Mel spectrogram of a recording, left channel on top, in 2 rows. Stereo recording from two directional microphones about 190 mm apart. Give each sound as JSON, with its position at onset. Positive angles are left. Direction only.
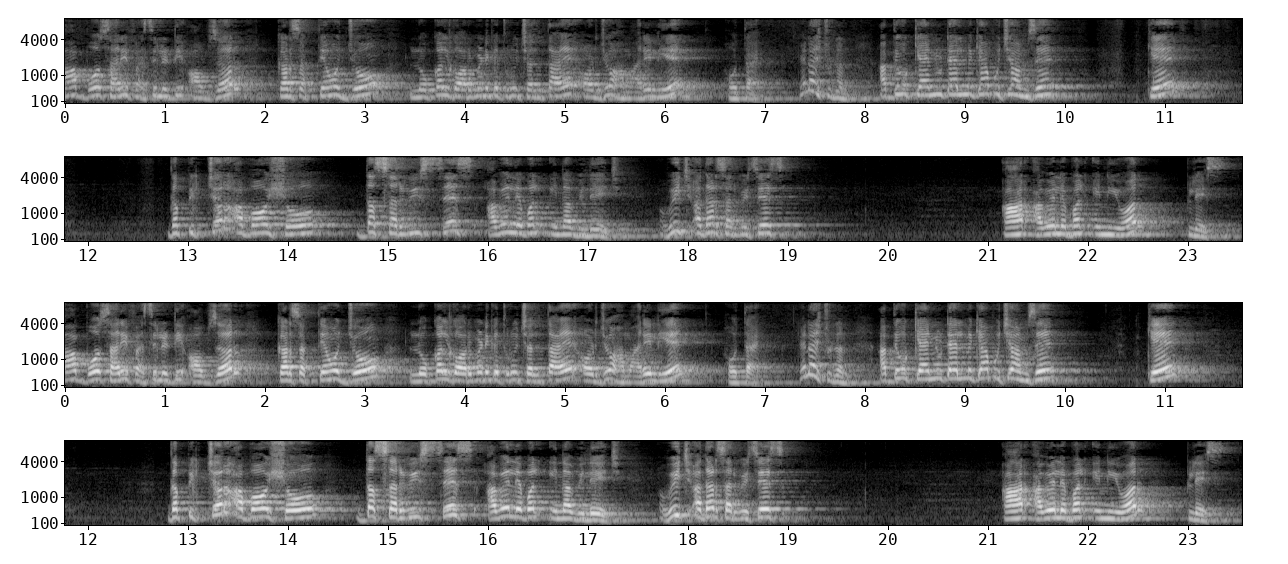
{"t": 0.0, "sound": "a man's voice", "side_deg": -15}
{"t": 12.8, "sound": "a man's voice", "side_deg": -10}
{"t": 21.1, "sound": "a man's voice", "side_deg": 0}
